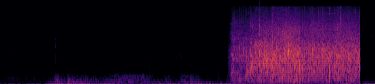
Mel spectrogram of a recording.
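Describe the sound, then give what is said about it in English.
A short burst of clapping and cheering-like applause swells suddenly after a few low muffled thumps, holding loud and dense for about a second before cutting off abruptly. “Why are you applauding that?”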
